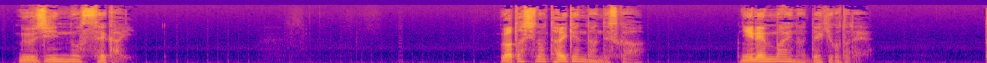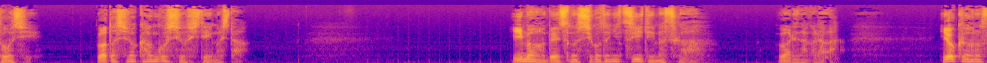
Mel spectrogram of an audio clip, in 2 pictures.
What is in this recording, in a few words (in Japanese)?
乙女向け 同人声優 ASMR 怖い話; VOL６ 無人の世界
